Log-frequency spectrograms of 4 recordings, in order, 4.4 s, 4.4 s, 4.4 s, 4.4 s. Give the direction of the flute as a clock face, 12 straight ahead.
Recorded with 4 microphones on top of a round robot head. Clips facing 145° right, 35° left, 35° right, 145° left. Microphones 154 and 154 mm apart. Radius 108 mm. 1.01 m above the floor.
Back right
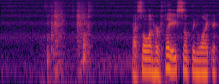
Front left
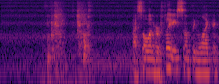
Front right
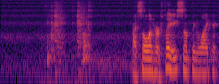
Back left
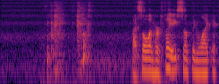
I don't hear a flute.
